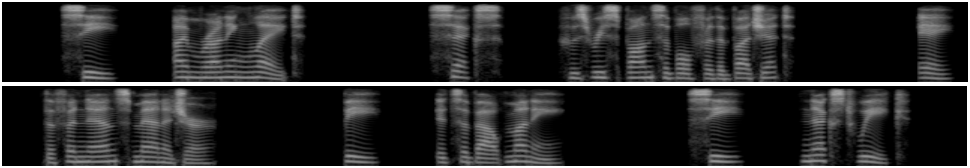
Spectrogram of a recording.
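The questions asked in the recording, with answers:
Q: Who's responsible for the budget?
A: A: The finance manager.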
